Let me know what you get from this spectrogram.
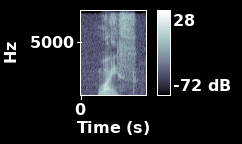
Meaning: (adverb) 1. Certainly, surely 2. Really, truly 3. Indeed; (adjective) 1. Certain 2. Sure; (verb) 1. To know 2. To think, suppose 3. To imagine, ween; to deem
- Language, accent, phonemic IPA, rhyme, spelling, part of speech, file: English, US, /waɪs/, -aɪs, wis, adverb / adjective / verb, En-us-wis.ogg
